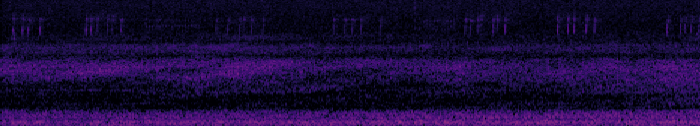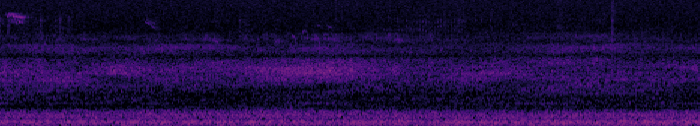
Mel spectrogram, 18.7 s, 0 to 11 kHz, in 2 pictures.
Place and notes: Green Ln, Malton, UK - muck spreading ...
muck spreading ... two tractors at work ... dpa 4060s in parabolic to MixPre3 ... bird calls ... red-legged partridge ... pheasant ... meadow pipit ... crow ...
5 October 2010, ~08:00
